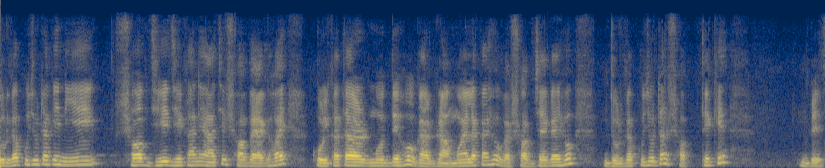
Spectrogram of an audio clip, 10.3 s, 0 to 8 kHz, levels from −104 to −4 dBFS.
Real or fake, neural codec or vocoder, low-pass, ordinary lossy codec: real; none; 7.2 kHz; AAC, 48 kbps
